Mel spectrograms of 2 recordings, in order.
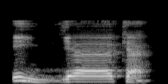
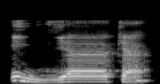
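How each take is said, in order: Both takes have the same delivery.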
